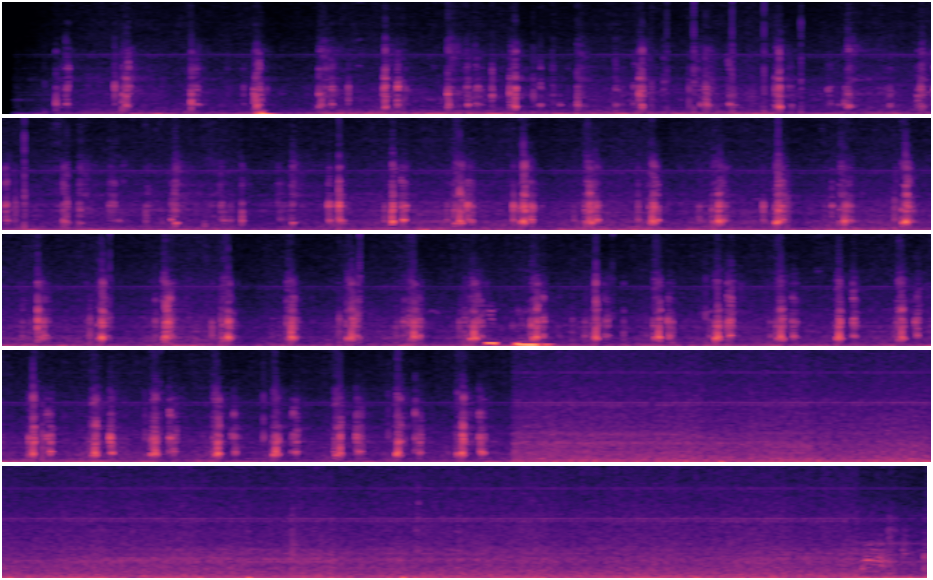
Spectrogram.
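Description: Ponies' hooves clip-clopping at a walk on a hard road surface, a steady beat of about three to four strikes a second. About sixteen seconds in, the crisp hoofbeats give way to a steady rushing noise with no clear beat.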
